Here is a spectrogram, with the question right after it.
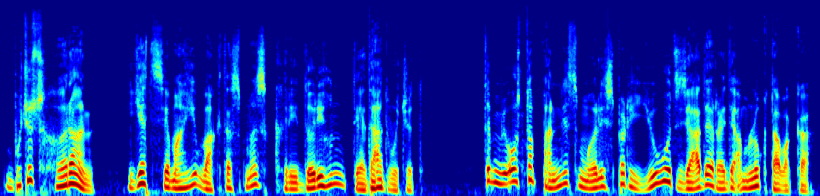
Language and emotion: Kashmiri, surprised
